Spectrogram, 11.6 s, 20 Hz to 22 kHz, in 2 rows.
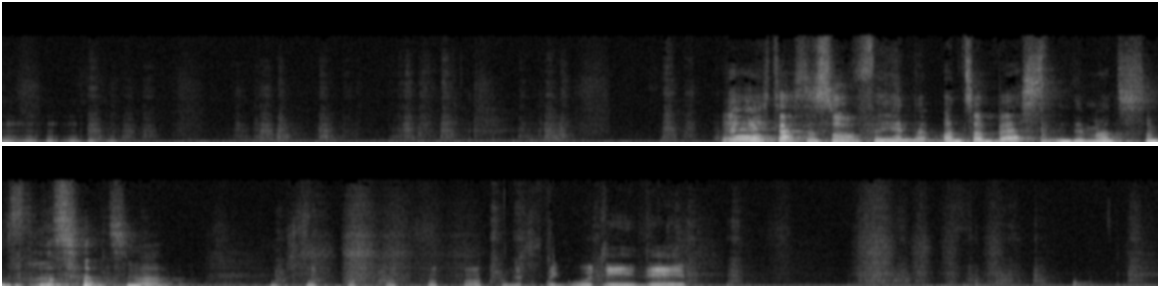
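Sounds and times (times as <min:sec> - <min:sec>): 
laughter: 0:00.0 - 0:00.6, 0:07.1 - 0:09.2
faint steady hum: 0:00.0 - 0:11.5
pen writing on paper: 0:00.4 - 0:03.6, 0:09.1 - 0:11.5
speech: 0:03.9 - 0:09.5.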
